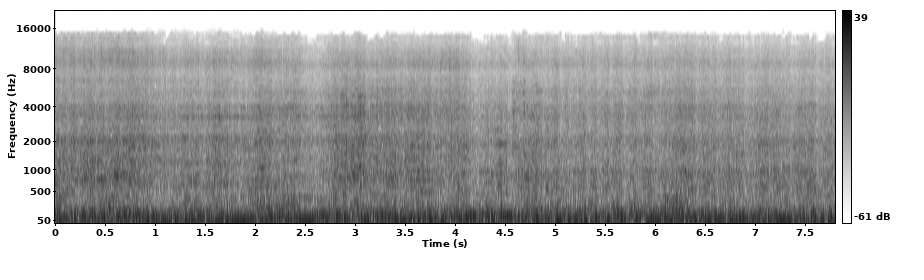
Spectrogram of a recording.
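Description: Steady low rumble of a stationary car's engine idling, picked up through the bonnet the camera is mounted on.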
